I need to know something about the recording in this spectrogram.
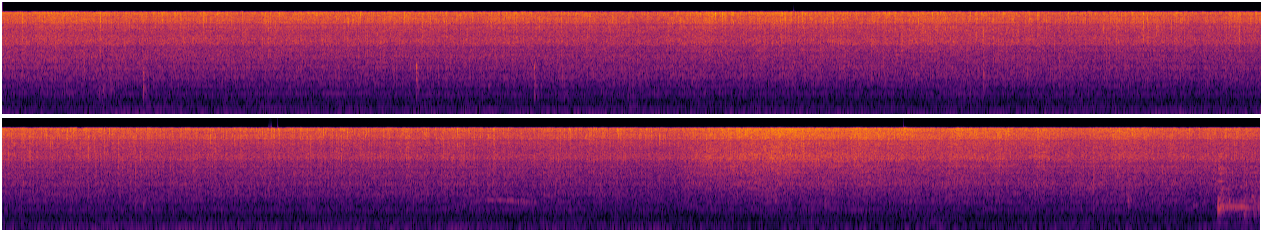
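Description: Food sizzles and hisses steadily in a hot frying pan.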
